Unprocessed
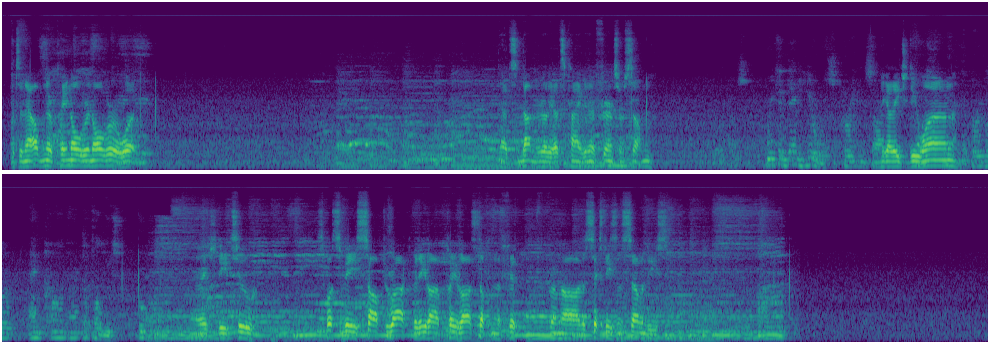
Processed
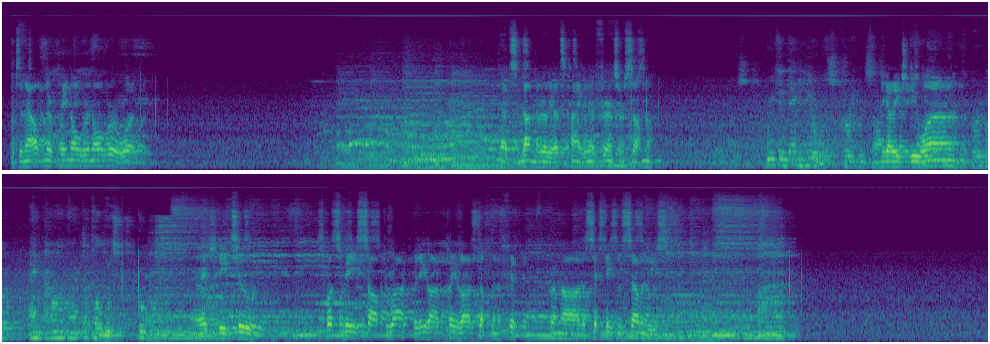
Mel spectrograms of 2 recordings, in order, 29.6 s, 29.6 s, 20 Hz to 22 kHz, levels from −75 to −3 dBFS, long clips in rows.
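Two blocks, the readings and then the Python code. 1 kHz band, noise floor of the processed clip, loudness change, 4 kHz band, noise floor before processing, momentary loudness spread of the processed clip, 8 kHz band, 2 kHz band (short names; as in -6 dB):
-0.5 dB, -48 dBFS, -0.5 dB, 0.0 dB, -50 dBFS, 12 LU, 0.0 dB, 0.0 dB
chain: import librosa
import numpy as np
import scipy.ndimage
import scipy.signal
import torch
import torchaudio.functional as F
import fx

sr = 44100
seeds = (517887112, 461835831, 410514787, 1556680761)

y = x + 10.0 ** (-10.0 / 20.0) * np.pad(x, (int(180 * sr / 1000.0), 0))[:len(x)]
y = fx.rider(y, sr, range_db=10, speed_s=2.0)
y = y * librosa.db_to_amplitude(-1.5)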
